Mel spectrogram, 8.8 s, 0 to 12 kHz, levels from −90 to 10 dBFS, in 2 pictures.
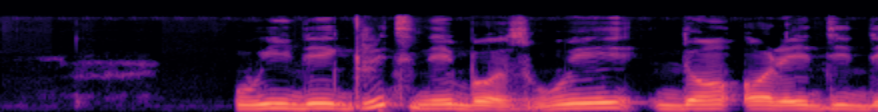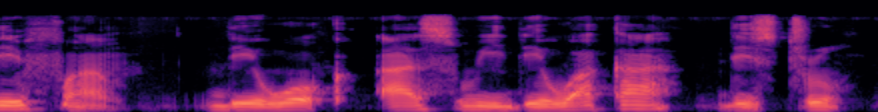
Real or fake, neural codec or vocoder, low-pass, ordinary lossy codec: real; none; 7.2 kHz; none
